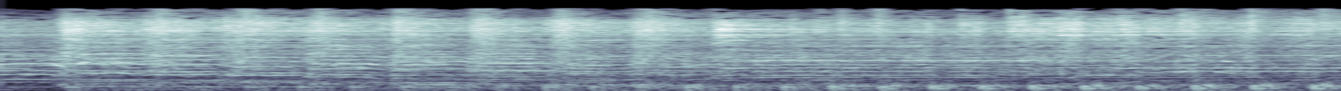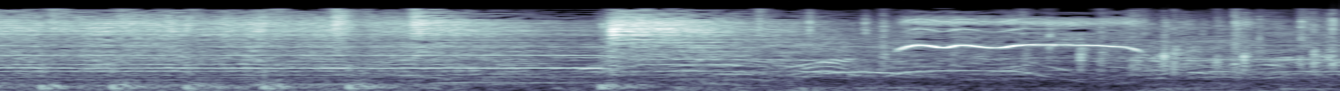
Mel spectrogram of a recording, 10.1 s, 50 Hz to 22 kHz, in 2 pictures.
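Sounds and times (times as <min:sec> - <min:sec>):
steady drum beat: 0:00.0 - 0:08.0
brass band playing: 0:00.0 - 0:08.3.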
